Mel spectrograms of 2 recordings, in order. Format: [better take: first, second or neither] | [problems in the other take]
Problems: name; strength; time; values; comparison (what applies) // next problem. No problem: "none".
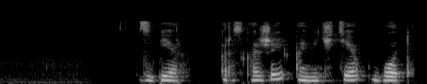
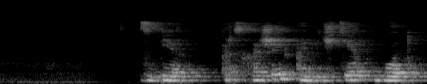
first | room echo; dies away in 0.8 s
